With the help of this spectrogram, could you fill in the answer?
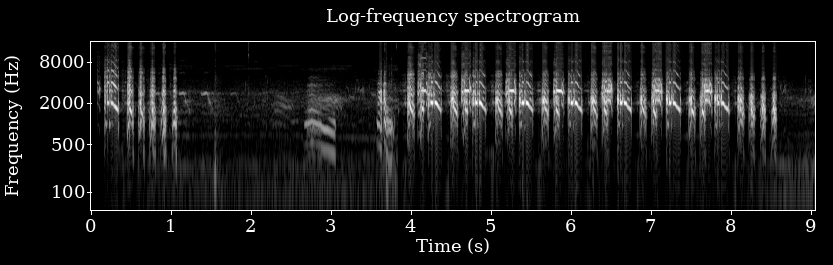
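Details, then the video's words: Grey francolin, a local breed, calling with a female: loud harsh rhythmic notes repeated about every half second in long series, with a brief pause and a falling squawk midway. "teetar ki boli"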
